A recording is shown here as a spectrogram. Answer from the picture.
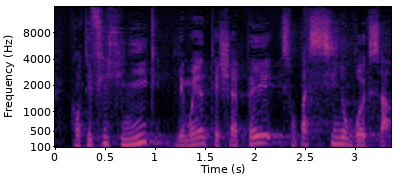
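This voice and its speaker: The voice has a dark, mellow tone, is somewhat breathy, and moves at a moderate pace with lively intonation. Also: man. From Paris, France. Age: 60s. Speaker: foundation director. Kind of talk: interview. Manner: hesitant, many fillers.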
